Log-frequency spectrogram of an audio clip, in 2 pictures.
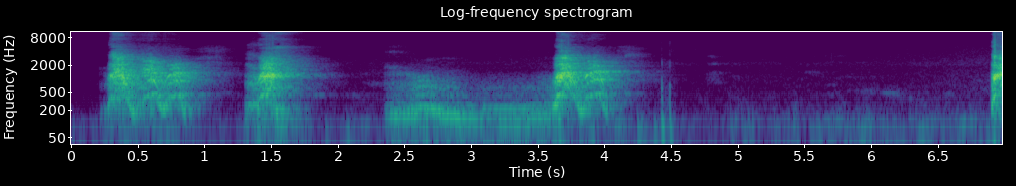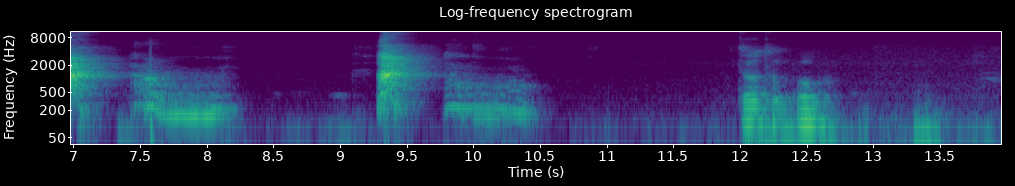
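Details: Small Pomeranian spitz defending its territory after hearing outside noises: sharp, ringing barks in pairs, with lower growling grumbles between them and a rougher final outburst near the end.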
